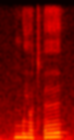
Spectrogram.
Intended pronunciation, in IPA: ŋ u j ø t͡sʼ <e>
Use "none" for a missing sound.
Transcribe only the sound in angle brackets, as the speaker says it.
e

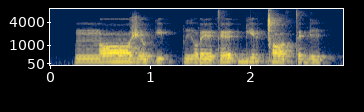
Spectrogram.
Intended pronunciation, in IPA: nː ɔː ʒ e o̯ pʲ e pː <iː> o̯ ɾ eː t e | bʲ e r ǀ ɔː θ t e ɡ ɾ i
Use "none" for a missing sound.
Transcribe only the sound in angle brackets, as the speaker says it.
iː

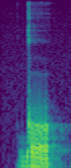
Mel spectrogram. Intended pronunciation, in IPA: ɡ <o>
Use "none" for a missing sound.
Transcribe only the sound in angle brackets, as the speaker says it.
o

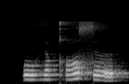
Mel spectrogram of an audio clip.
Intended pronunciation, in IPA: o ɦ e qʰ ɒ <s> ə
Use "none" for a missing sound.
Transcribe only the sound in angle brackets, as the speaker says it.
s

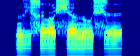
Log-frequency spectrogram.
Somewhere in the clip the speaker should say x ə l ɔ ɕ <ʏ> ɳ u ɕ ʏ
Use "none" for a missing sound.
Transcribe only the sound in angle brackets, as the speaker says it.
ɛ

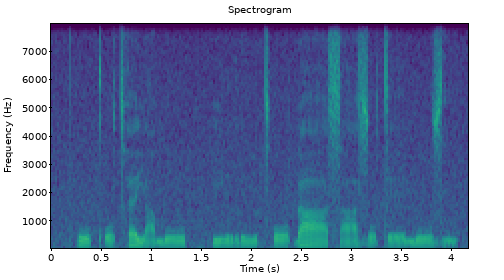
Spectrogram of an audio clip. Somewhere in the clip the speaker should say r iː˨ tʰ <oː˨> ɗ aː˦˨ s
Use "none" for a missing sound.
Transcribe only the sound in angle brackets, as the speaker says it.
oː˨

